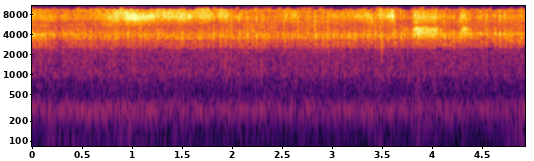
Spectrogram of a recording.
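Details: Dentist performing teeth scaling and polishing on a patient: constant high-pitched hiss and whine with water spray; dental scaling and polishing instruments.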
